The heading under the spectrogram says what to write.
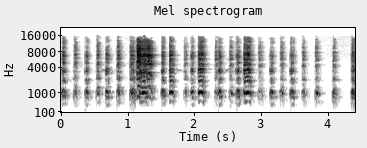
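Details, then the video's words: A pair of hens cackling in a nest box, neither having laid an egg yet. Dense, overlapping clucks tumble out several per second, with a few louder, strained notes woven into the quick, uneven pulse. "Cackling duet - two musical hens singing on the nest box"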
